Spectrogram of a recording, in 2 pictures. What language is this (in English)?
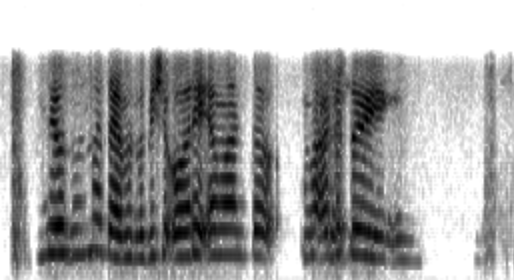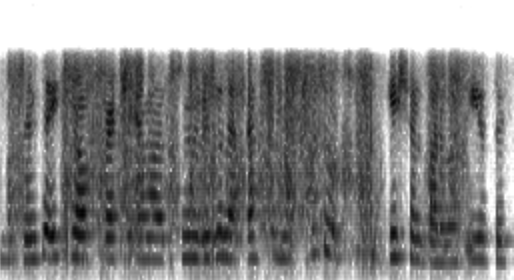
Kashmiri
